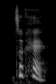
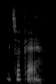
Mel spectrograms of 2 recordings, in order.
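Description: First: Said in the usual way. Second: "It's okay." dropped to a near mutter; "It's okay." said barely aloud, inward; quiet self-reassurance. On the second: Real, not acted. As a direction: murmur "It's okay." to yourself, much softer. Consoling herself about college.

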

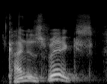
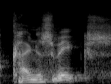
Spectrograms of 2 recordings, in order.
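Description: First: "Keineswegs" said higher for emphasis; insistent, higher-pitched "Keineswegs"; emphatic denial. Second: Said in the usual way. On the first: A narrator's reading. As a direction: lift "Keineswegs" in eager contradiction. Eager rebuttal, repeated emphatically.

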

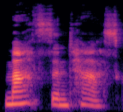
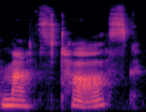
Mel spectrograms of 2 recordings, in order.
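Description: First: Maths and task with the same short A; rhyming short A. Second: Task as "tahsk", not rhyming with maths; slow maths task, long AH in task; southern long A. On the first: Shown as a demonstration. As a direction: say task slowly with the vowel of maths. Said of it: "rhyme to me". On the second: Retold or imitated. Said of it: "but you said maths task".

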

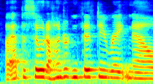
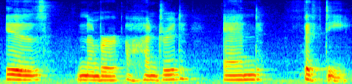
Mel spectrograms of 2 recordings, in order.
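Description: First: Louder, higher, punching episode; excited. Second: Slow, with long pauses before fifty; dramatic pauses. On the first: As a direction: celebrate the milestone. Excited celebration of milestone. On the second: Dramatic reveal of episode number. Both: Real, not acted.

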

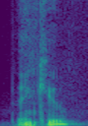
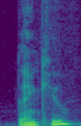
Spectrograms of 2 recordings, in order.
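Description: Both takes have the same delivery.

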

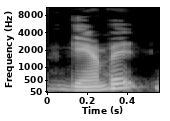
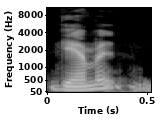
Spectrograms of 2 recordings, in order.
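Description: First: "Gambit" said with a hard b, as gam-bit; "Gambit" questioned, with a rise at the end; wrong word. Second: "Gamut" said without a b, as gam-ut; "Gamut" with a falling, settled tune; corrected word. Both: Shown as a demonstration. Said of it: "Not gambit".

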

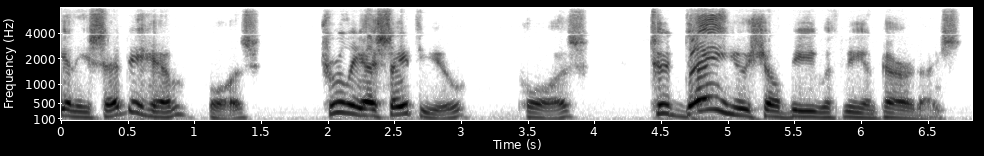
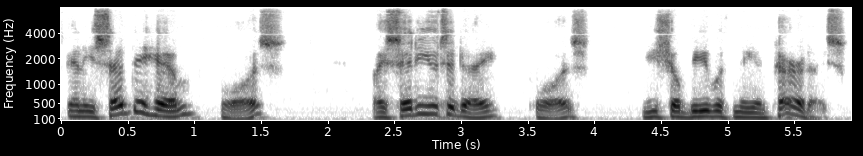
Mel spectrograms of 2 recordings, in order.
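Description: First: Reading with a spoken pause before today; phrasing the verse as Truly I say to you, pause, today you shall be; pauses marked. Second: Reading with a spoken pause before and after today; phrasing the verse as I say to you today, pause, ye shall be; pauses marked. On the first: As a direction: break the line right before today. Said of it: "it would be". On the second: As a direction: set today apart with pauses. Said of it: "Now notice". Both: Shown as a demonstration.

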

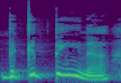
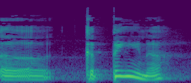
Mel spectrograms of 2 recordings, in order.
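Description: First: The Katina, said as kuh-THEE-nuh; mispronounced Katina. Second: Katina said as kuh-TEE-nuh; mispronounced Katina. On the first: Echoing the man's mispronounced Katina, kuh-THEE-nuh. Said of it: "He was talking about the casino". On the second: Retelling the man's mispronounced Katina, kuh-TEE-nuh. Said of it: "Ain't that something?". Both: Retold or imitated.

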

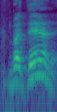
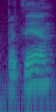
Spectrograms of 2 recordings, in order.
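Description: First: Loud, much louder cut-in; excited interruption. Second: Said in the usual way. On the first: A narrator's reading. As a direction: burst in over the other. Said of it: "getting excited again". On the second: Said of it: "interrupted Ganser".

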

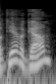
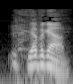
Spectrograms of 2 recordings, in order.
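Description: First: "gown?" rising as a real question; asking. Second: "gown." falling as a flat answer; flat statement. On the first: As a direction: ask it, lifting the pitch on "gown?". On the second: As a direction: answer yourself, dropping the pitch on "gown.". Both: Pretend.

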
